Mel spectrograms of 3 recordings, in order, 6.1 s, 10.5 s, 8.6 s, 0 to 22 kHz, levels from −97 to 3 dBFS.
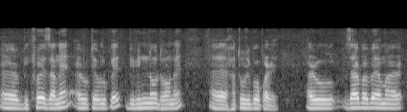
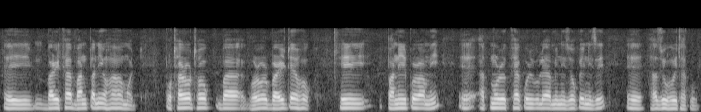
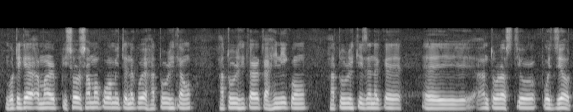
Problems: none marked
